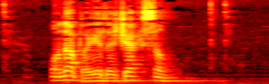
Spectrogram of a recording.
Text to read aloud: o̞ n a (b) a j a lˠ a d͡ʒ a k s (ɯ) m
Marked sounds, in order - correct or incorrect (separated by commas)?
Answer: correct, correct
